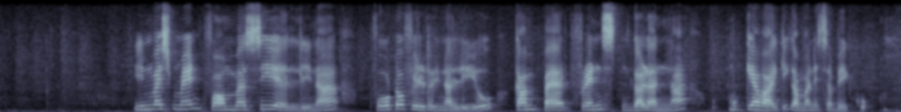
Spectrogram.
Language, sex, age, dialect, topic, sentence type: Kannada, female, 25-30, Mysore Kannada, banking, statement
